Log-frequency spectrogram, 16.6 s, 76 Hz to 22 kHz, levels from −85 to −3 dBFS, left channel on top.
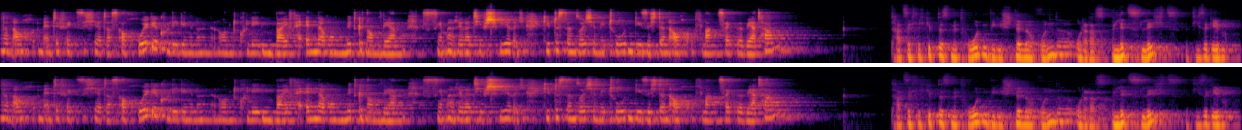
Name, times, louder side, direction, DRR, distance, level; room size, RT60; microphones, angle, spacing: voice 1, 0.0-10.4, left 4 dB, 65° left, 5 dB, 1.3 m, -31 dB
voice 2, 11.9-16.4, left 1 dB, 35° left, 5 dB, 0.6 m, -31 dB
17.5 x 6.5 x 6.9 m, 1.3 s
head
